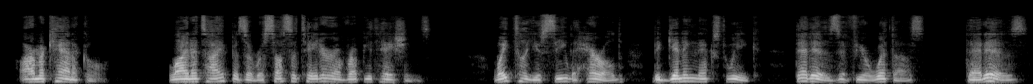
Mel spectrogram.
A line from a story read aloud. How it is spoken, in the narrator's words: his voice hardened slightly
